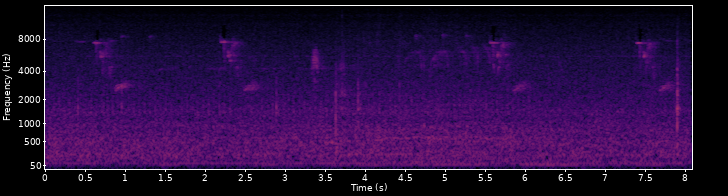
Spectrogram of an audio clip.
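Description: Quiet outdoor ambience with a small bird chirping: four short high calls, each a quick falling note followed by a lower one, spaced a second or more apart. A sharp tick comes right at the end.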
